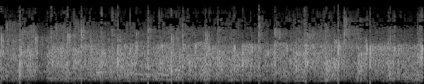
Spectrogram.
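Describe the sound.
Dense, steady applause from an audience at a talk, loud and continuous from start to finish with no break, made of many overlapping claps and no voices on top.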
